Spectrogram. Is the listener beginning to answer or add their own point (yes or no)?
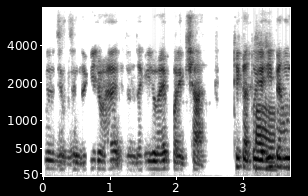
no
